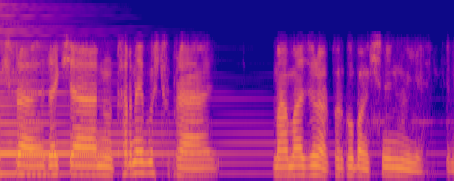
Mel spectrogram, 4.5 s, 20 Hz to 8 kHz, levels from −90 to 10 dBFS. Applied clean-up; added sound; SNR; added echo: none; Keyboard (musical); 9 dB; none.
